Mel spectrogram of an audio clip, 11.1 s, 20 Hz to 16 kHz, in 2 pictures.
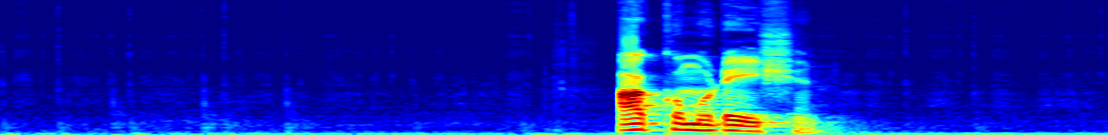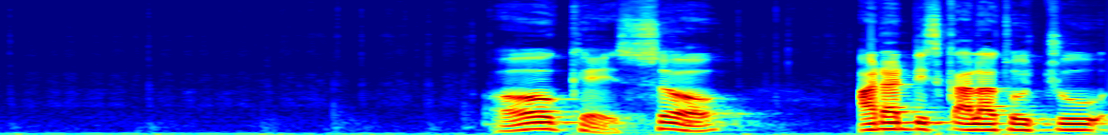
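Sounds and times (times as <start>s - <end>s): stylus scratching on tablet: 0.0s - 11.0s.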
